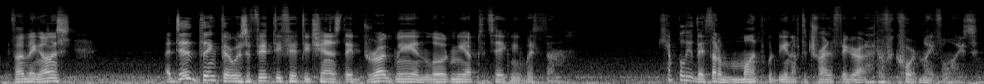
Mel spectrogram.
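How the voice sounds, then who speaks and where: A man playing a sarcastic vampire with a soft spot in an ASMR roleplay, talking in a teasing, conversational way with sighs and hesitations. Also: mid-range voice, a little fast, background noise, natural voice. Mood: wry, indignant. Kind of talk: immersive ASMR roleplay acting.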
